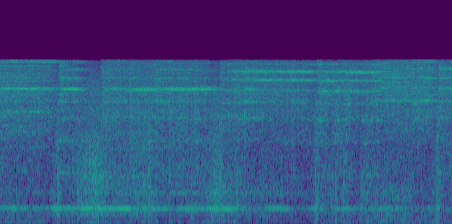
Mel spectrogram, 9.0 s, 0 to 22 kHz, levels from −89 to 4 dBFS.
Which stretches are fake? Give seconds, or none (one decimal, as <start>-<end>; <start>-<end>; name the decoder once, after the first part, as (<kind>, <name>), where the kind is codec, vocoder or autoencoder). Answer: 0.0-0.5 (vocoder, BigVGAN v2); 2.6-3.1; 5.3-6.1; 8.4-9.0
